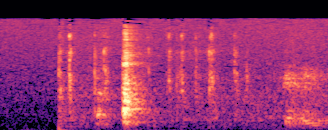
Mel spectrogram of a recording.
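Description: Computer keyboard typing: a quick run of keystroke clicks starting about half a second in, with one louder knock near the one-second mark.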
